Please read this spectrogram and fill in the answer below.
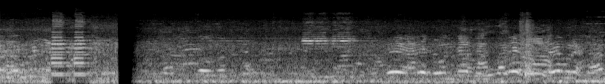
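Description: A vehicle horn toots once, briefly, about half a second in, over street chatter and a steady low engine rumble. The sound drops out for an instant just after, and a short thin high tone sounds about three seconds in.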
